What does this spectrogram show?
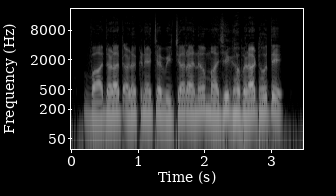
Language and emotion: Marathi, fearful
